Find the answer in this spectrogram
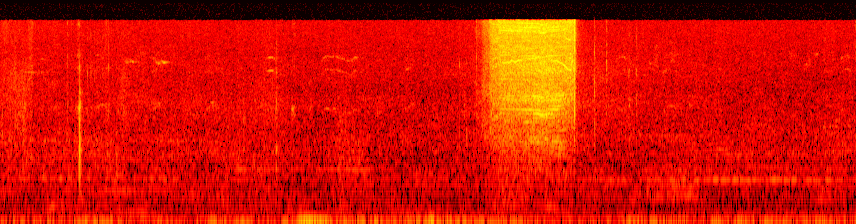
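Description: A short scraping hiss about five seconds in, lasting under a second, from a pallet-wood board being slid against wood as the chair frame is positioned; a light tap of wood near the start, over faint background quiet.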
